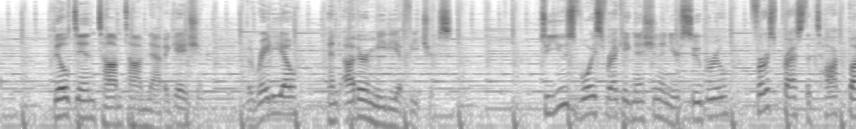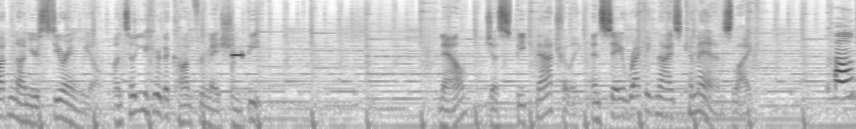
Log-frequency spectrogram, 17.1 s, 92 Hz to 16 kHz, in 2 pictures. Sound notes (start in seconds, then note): 10.8 instrument panel beeps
